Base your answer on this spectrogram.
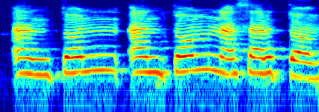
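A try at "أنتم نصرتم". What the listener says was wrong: Good catch. Very good.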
